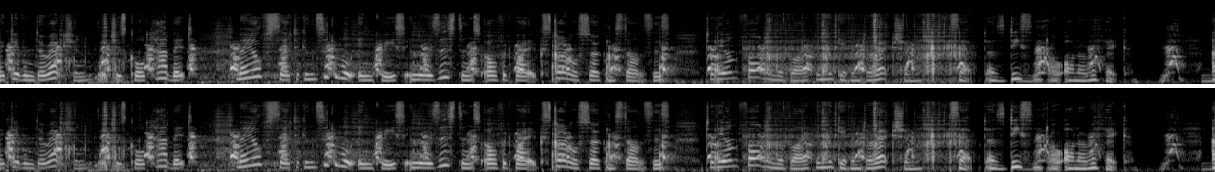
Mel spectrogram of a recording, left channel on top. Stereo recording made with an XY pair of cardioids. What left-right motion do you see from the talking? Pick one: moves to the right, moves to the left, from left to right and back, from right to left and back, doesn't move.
moves to the right.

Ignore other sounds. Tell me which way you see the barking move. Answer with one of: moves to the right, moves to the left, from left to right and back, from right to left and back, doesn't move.
moves to the left.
